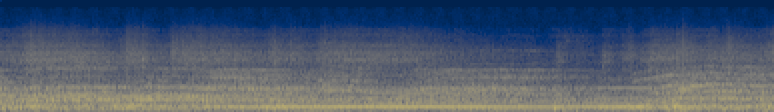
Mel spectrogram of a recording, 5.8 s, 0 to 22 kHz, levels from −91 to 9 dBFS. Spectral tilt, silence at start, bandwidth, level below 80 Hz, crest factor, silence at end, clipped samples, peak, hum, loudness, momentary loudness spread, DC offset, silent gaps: -8 dB/octave; 0 s; 7.8 kHz; -44 dBFS; 14 dB; 0 s; under 0.1%; -10 dBFS; none; -24 LUFS; 3 LU; under 0.1%; none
